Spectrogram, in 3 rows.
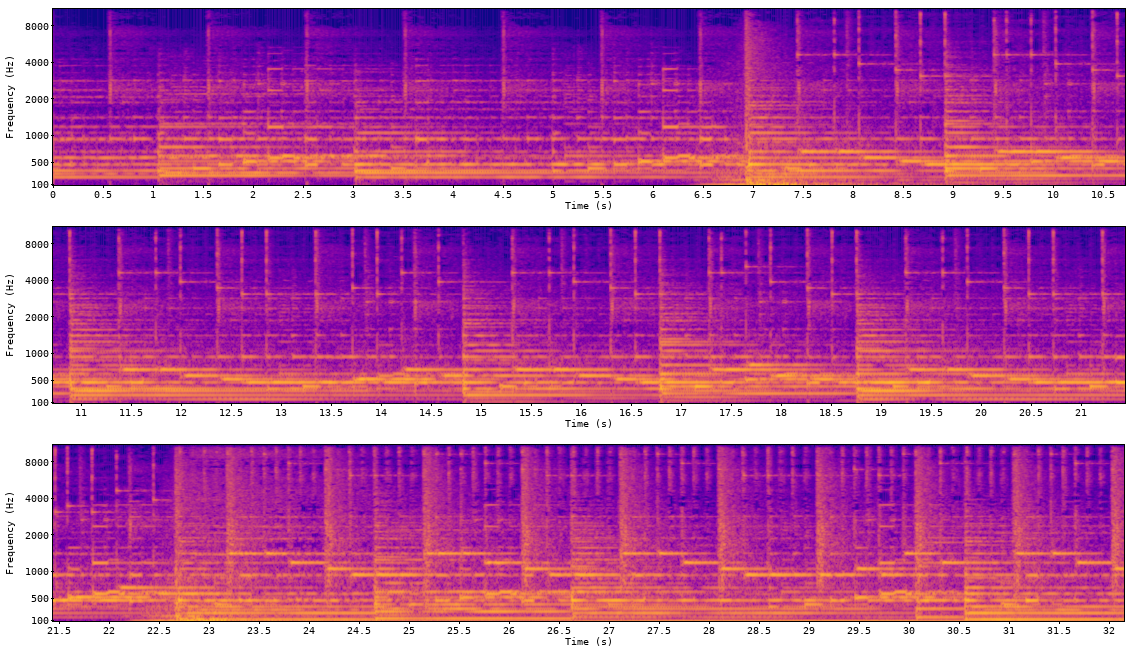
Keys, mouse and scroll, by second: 3.9 Return, 5.7 click, 10.6 ctrl+i, 12.0 click, 12.5 Return, 13.9-15.3 drag, 15.3 s, 16.2-22.4 drag, 22.6 click, 26.3 right click, 27.4 click.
